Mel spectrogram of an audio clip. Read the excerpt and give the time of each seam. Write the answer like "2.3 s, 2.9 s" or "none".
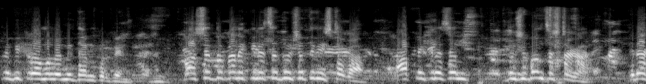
none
